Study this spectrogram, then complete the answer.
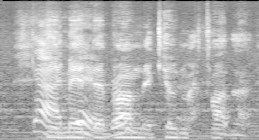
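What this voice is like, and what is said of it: Imitates another person's accent. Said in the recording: “That accent, Mickey Rourke's accent.”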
